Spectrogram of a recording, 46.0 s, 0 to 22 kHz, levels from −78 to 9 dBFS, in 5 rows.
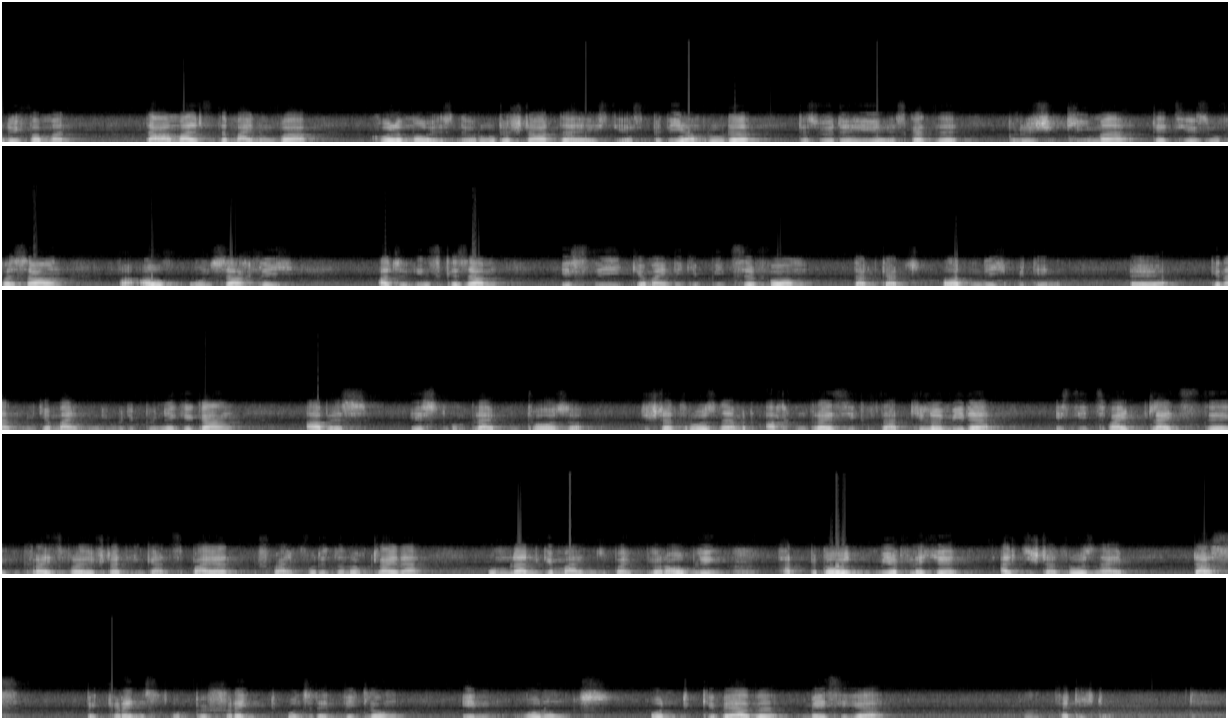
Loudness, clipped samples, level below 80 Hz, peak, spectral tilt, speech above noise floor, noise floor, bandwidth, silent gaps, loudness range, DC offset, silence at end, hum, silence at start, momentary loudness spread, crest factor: -18 LUFS; under 0.1%; -78 dBFS; 0 dBFS; -3.5 dB/octave; 24 dB; -42 dBFS; 6.2 kHz; none; 5 LU; under 0.1%; 0 s; none; 0 s; 15 LU; 18 dB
